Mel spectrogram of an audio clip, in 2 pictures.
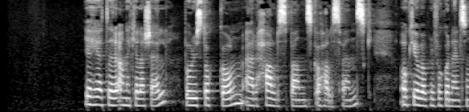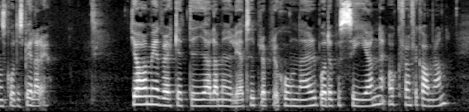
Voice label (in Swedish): Presentation Svenska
